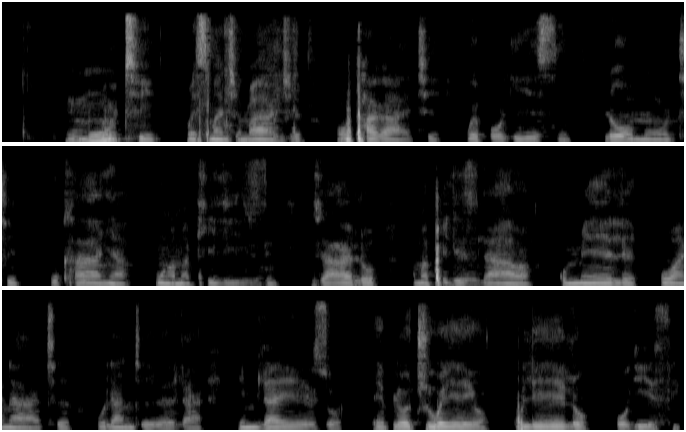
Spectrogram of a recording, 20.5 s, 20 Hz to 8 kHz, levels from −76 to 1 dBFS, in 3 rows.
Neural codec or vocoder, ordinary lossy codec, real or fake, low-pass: codec, 44.1 kHz, 7.8 kbps, DAC; MP3, 48 kbps; fake; 7.2 kHz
